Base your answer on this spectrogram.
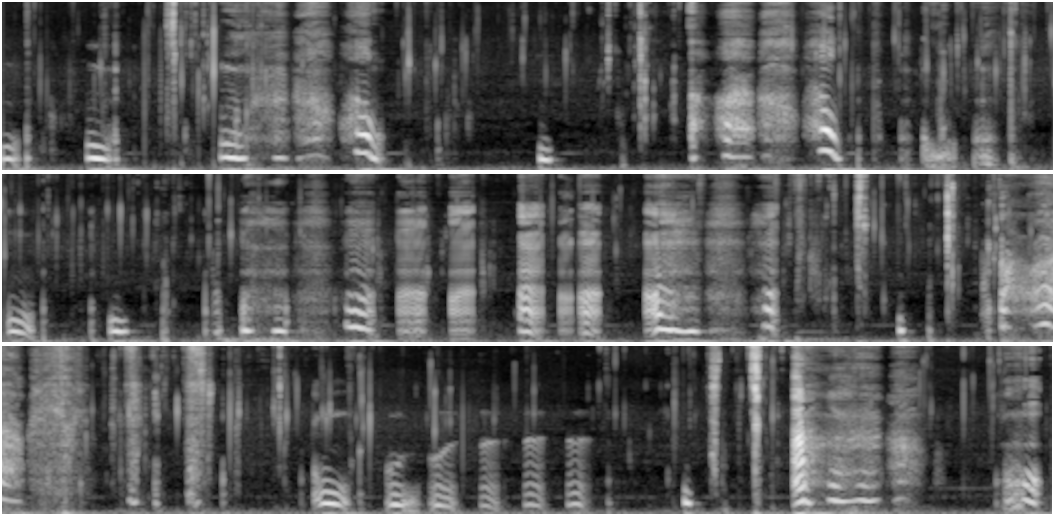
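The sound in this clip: Chewing and eating sounds: many irregular wet smacks, soft squishes and small crunches from biting and mastication, repeated steadily throughout at moderate loudness.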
